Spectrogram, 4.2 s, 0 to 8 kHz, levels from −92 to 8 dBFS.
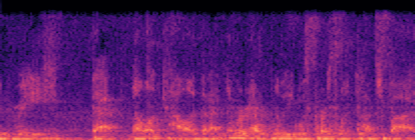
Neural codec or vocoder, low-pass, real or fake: none; 7.2 kHz; real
